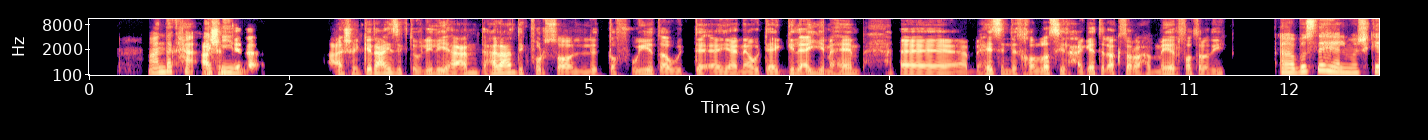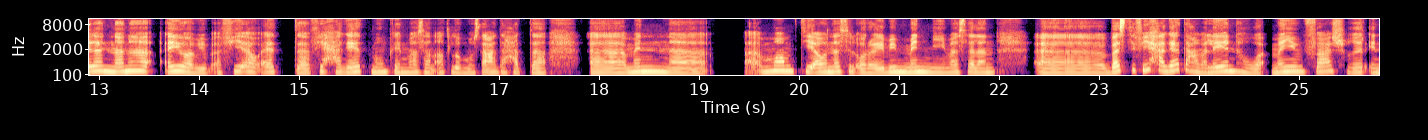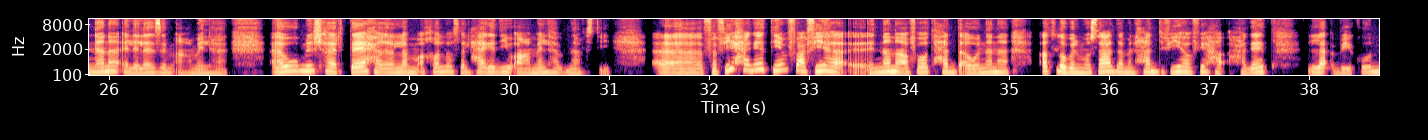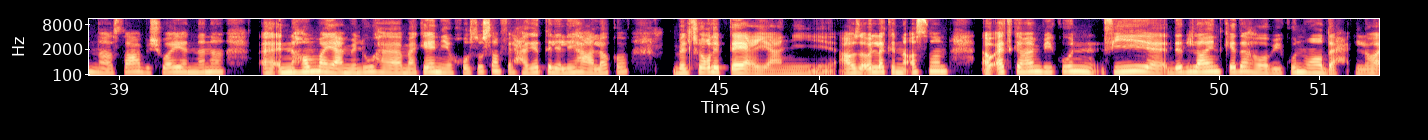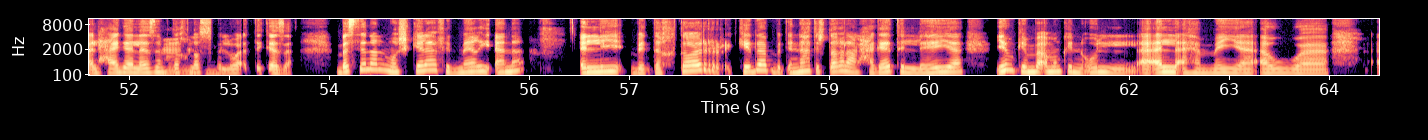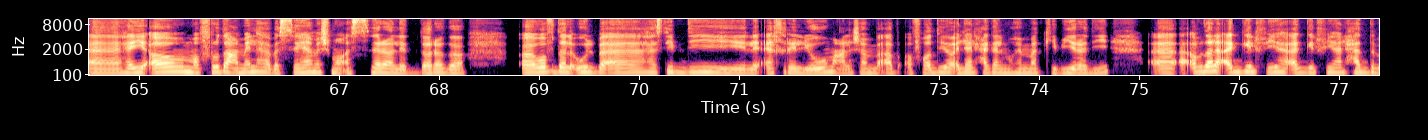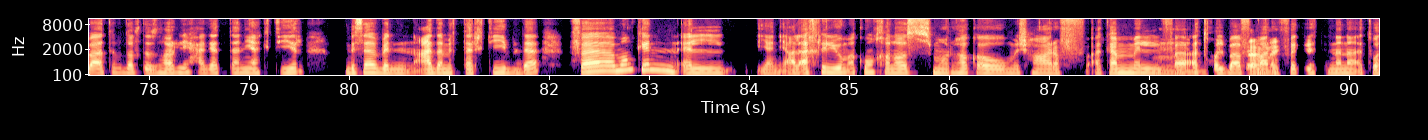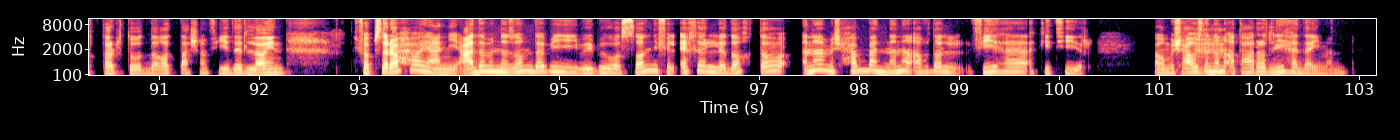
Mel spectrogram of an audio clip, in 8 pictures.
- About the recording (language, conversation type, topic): Arabic, advice, إزاي أرتّب مهامي حسب الأهمية والإلحاح؟
- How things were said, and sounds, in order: tapping; other background noise; in English: "deadline"; in English: "deadline"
